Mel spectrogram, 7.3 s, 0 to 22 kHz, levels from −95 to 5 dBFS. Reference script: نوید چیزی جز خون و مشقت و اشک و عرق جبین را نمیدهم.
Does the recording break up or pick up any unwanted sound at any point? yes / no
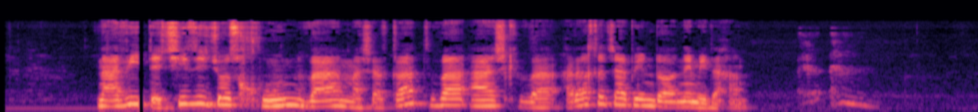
yes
